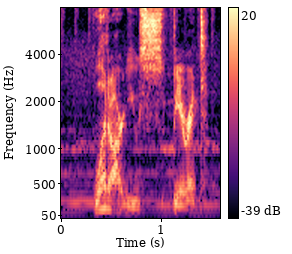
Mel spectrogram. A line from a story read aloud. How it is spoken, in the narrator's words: he cried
